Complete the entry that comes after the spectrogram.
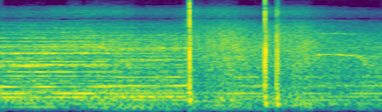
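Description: Fireworks going off outdoors during a night celebration: a few faint, distant pops and crackles sit under a dense, steady crowd or ambient roar.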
